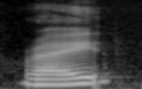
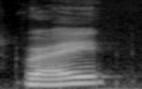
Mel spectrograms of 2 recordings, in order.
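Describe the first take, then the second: No difference in how they are said.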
